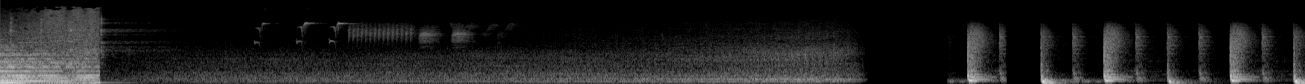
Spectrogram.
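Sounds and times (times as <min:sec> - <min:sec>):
background music: 0:00.0 - 0:01.5
high bird chirps: 0:02.4 - 0:05.4.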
